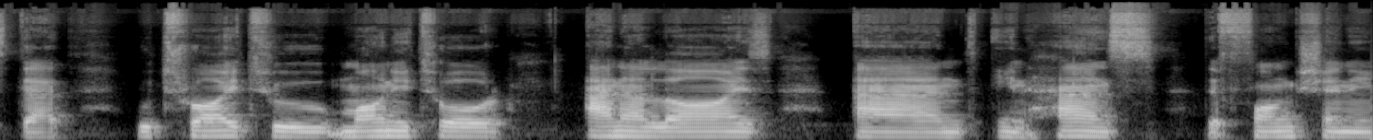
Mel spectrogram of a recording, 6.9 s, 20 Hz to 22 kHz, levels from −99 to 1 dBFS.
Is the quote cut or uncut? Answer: cut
